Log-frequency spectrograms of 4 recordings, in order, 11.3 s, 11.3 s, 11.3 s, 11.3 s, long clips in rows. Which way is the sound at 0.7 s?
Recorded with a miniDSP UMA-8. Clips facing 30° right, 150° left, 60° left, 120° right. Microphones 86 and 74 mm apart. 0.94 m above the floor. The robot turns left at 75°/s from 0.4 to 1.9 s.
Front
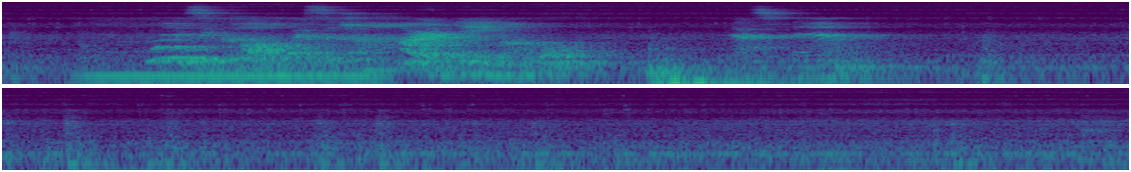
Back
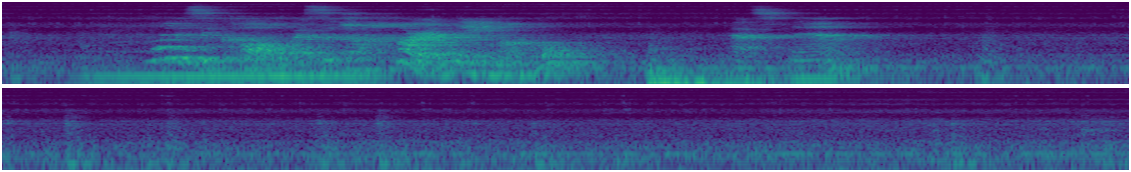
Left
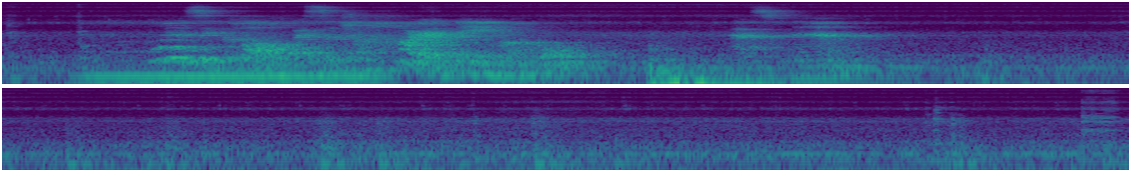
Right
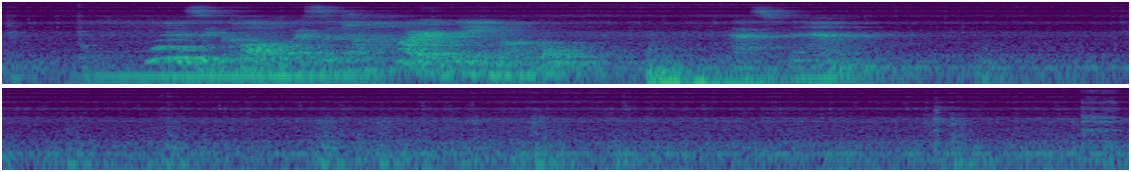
95° right.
